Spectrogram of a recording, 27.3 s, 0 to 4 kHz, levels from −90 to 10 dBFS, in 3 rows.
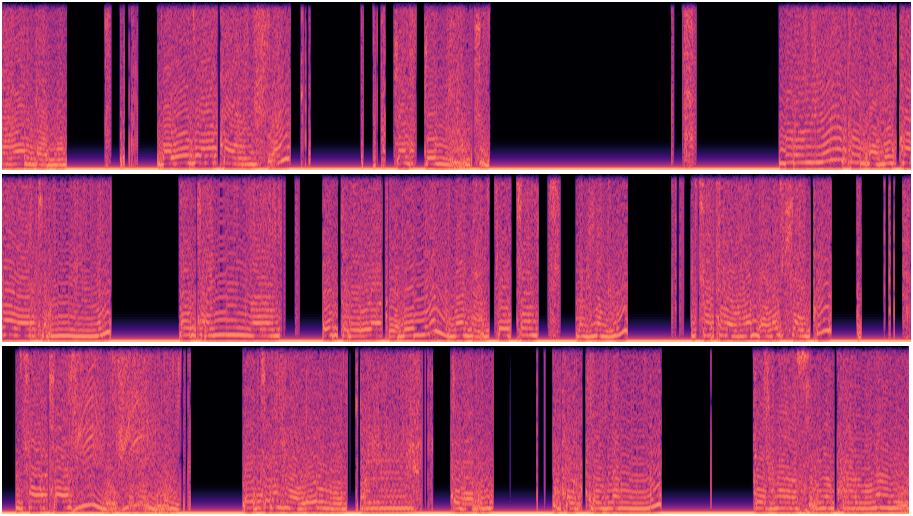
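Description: Linear audio read as companded, throughout: plain linear 8-bit speech samples are expanded as mu-law codes, so values just on one side of zero turn into the largest outputs while those on the other side stay small, giving harsh distortion.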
